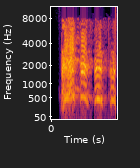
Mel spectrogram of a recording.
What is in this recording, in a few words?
laughing; star wars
